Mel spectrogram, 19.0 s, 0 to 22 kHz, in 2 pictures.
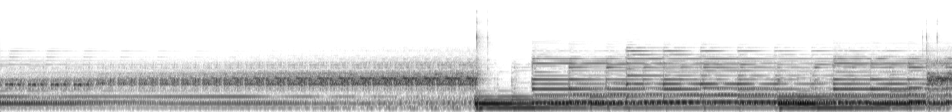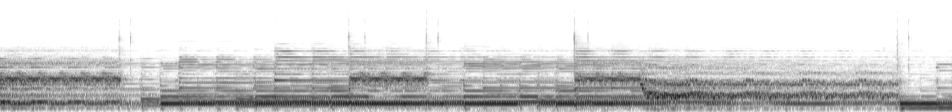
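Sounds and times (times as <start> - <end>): warbling high wash: 0.0 - 4.8, 15.3 - 19.0
electric guitar chords with delay: 0.0 - 19.0.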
